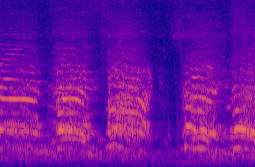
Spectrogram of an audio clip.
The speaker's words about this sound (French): Renvoyez-les chez eux, hurlent les manifestants, drapeau britannique et croix de Saint-Georges à la main, debout face aux policiers devant l'hôtel ceinturé de grillage.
